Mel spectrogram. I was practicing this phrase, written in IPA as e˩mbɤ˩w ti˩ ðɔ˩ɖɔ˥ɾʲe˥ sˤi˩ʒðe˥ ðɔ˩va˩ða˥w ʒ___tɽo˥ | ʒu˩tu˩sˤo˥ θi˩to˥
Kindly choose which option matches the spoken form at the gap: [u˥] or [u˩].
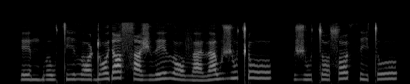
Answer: u˥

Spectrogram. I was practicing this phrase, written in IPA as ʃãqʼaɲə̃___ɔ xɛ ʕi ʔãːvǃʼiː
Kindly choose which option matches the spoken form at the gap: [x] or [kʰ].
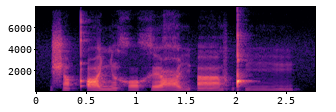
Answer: x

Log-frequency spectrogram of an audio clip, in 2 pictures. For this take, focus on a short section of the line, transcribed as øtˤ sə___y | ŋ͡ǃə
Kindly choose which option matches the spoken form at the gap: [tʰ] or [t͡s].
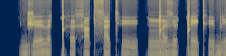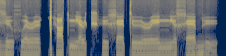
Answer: tʰ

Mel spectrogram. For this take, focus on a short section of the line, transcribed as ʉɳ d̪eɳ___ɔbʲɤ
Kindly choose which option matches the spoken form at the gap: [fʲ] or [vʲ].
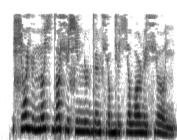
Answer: fʲ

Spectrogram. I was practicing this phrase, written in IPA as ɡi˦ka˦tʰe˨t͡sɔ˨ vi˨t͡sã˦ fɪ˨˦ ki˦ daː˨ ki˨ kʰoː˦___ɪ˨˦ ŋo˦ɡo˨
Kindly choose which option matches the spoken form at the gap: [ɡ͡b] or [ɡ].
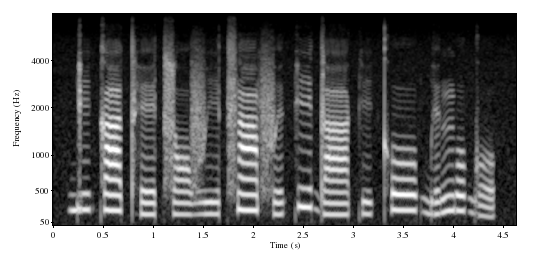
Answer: ɡ͡b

